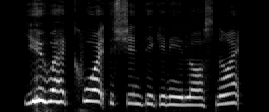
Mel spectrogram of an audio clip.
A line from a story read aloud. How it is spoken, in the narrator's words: chuckled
